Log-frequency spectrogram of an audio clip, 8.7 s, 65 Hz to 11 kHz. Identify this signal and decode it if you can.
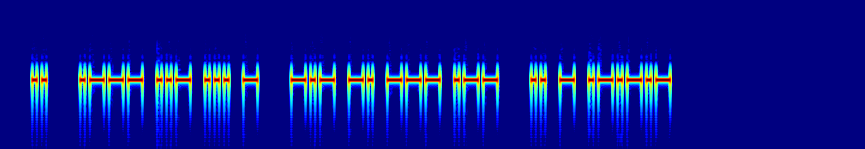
Morse code, heard as a keyed tone, about 25 wpm, 700 Hz. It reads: I JUST KNOW IT.
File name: practice / 25wpm / Sentences with 2-Word Phrases - 25wpm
